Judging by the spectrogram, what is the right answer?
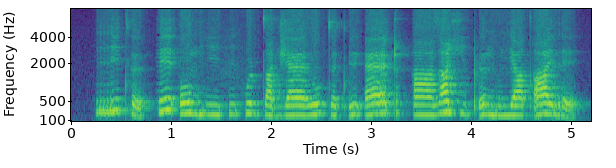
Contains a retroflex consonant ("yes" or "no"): yes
